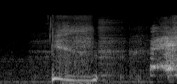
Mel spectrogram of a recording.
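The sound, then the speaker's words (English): A loud sneeze caused by allergies, with a voiced, drawn-out quality, followed half a second later by a second short, breathy burst, with no talking around it. “Allergies. I apologize. Bless you.”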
